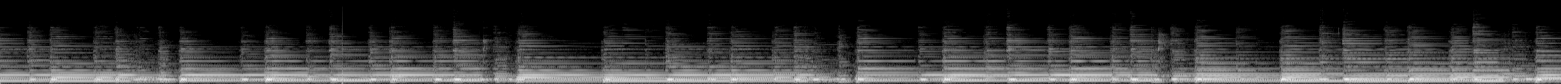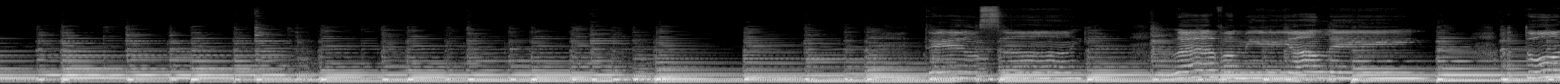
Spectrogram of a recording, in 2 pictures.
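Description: Classical acoustic guitar strummed in a steady chord pattern. Near the end a woman's voice starts singing over it.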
